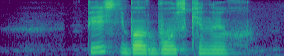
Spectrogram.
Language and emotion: Russian, neutral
